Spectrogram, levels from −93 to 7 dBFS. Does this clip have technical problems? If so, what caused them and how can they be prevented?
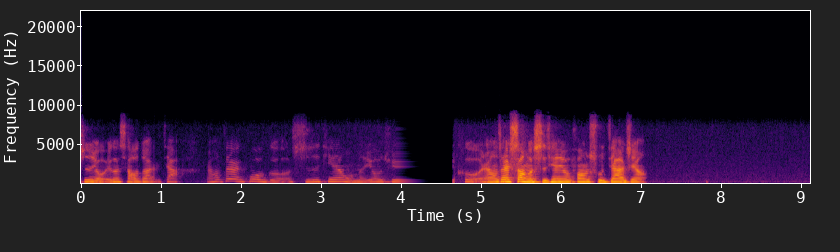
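Yes. From 1.05 to 5.07 s there is automatic gain rising. The input fell by about 16 dB and the gain control climbed about 8 dB to compensate. The voice and the room background swell together, which distinguishes it from a talker simply moving closer, where only the voice grows. Keeping a steady microphone distance, or using a slower gain control, prevents this.

From 3.93 to 4.68 s comes a long network dropout. The last sound is stretched into a fading buzz for about 0.7 s, with roughly 0.44 s of silence inside it, and about 0.6 s of audio never returns. The network delay also jumped by around a tenth of a second. Unlike a natural pause, the sound resumes mid-stream with a piece missing. The likely cause is a network stall. A more stable connection with forward error correction would prevent it.

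From 6.66 to 7.31 s there is a jitter buffer speed-up. After the backlog, the receiver trimmed roughly 70 ms in small pitch-period slices, so the audio runs at about 111% speed. The pitch stays unchanged, which distinguishes it from a sample-rate or playback-speed error. Steadier packet delivery, or a gentler buffer adaptation, prevents this hurried stretch.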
